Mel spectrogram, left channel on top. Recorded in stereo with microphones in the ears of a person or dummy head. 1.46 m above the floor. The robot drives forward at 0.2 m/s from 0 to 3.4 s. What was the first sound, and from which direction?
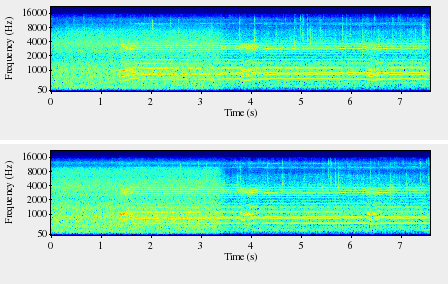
Singing, 65° right (ahead or behind).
